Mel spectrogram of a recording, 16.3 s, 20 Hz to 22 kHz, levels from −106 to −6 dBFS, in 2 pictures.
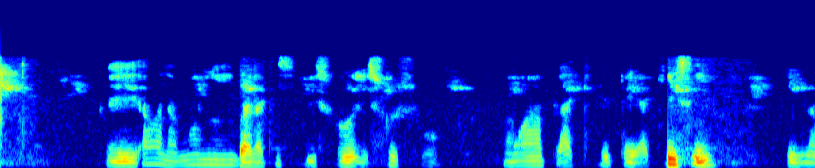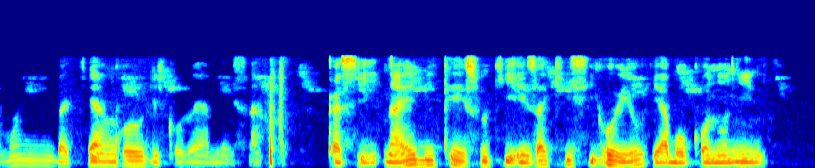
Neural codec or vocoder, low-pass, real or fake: none; 5.4 kHz; real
